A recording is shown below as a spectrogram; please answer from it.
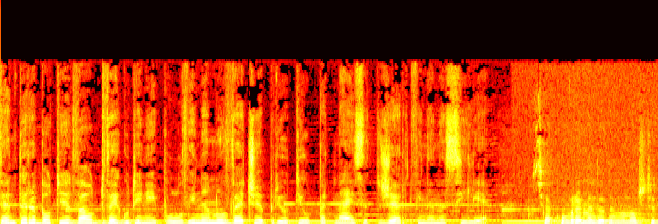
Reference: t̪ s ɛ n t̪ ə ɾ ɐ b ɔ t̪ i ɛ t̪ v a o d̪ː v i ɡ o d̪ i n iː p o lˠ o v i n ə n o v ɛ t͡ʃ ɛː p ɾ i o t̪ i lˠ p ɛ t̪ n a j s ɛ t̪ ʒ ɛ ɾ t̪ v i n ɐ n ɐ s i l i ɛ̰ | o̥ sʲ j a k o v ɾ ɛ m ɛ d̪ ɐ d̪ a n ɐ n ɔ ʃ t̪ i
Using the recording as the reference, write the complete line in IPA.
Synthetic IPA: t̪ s ɛ n t̪ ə ɾ ɐ b ɔ t̪ i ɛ d̪ v a o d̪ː v ɛ ɡ o d̪ i n iː p o lˠ o v i n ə n o v ɛ t͡ʃ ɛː p ɾ i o t̪ i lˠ p ɛ t̪ n a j s ɛ t̪ ʒ ɛ ɾ t̪ v i n ɐ n ɐ s i l i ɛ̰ | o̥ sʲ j a k o v ɾ ɛ m ɛ d̪ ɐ d̪ ɛ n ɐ n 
